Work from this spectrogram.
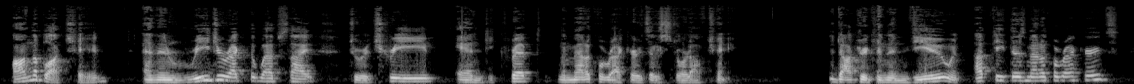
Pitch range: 105-155 Hz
